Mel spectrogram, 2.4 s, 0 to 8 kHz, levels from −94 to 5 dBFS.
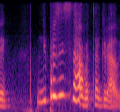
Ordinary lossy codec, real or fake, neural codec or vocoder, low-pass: none; fake; codec, 16 kHz in and 24 kHz out, 0.9 kbps, LongCat-Audio-Codec, fine tuned four codebook decoder; 7.2 kHz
